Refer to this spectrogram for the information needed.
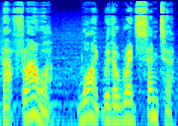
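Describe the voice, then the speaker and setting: A man's voice: medium pitch, animated, normal speed, fairly bright tone, a little hiss or hum, close to an everyday voice. A man voicing a cheeky, plain-spoken rogue recruit in a video game, colloquial and sardonic. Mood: casual, sly.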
